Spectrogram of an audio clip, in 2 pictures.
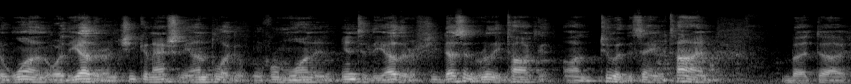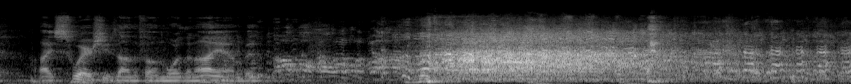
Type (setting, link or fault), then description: setting, live audience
